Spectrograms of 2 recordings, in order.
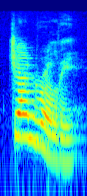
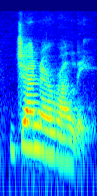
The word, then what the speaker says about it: generally: accidentally one more general when we add the li we say generally generally not generally let's look at a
